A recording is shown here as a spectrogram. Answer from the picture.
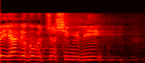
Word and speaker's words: simile: इसका प्रोनाउंसिएशन बच्चों सिमिल नहीं होगा, सिमिली। इसका प्रोनाउंसिएशन आपको करना है सिमिली।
